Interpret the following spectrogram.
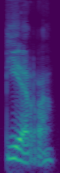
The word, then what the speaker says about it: tierra: You sound out each letter, like the word, for example, earth, in Spanish, tierra, tierra, Tierra, and you pronounce each vowel. See how each vowel forms its own syllable, its own separate sound?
